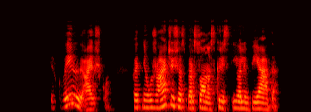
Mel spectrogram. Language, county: Lithuanian, Kaunas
